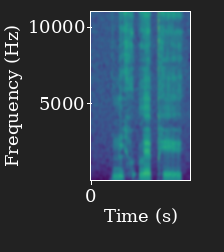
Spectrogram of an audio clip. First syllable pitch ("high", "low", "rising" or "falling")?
falling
